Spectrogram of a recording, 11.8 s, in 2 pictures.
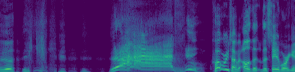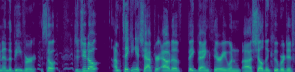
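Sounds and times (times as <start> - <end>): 
person sneezing: 0.0 - 1.2, 3.5 - 4.1
speech: 0.0 - 11.8
laughter: 6.2 - 7.8.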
